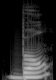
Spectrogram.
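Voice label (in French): "banc", French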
